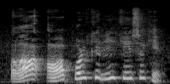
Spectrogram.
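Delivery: exasperated. Real, not acted. Teacher exasperated by grammar rule.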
